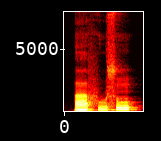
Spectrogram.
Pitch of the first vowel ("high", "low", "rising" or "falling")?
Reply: low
